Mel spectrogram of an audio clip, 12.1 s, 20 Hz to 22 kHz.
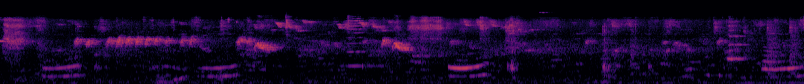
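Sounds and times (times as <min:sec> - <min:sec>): high-pitched bird chirping: 0:00.0 - 0:09.2.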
